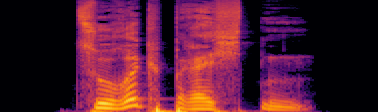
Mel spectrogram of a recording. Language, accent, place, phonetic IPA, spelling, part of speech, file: German, Germany, Berlin, [t͡suˈʁʏkˌbʁɛçtn̩], zurückbrächten, verb, De-zurückbrächten.ogg
- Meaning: first/third-person plural dependent subjunctive II of zurückbringen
